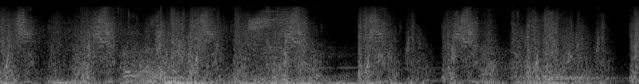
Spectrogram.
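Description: Fantasy battle sound effects of spells and blows crackle and burst rapidly.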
